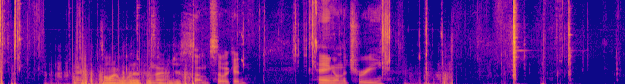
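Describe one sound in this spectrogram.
A ratchet strap clicks as it is tightened.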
